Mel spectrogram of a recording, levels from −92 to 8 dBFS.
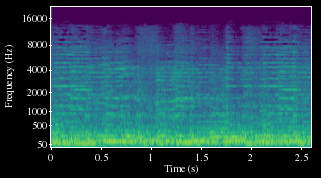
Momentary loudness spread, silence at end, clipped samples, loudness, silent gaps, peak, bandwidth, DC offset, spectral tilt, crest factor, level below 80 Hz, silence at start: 1 LU; 0 s; under 0.1%; -16 LUFS; none; -6 dBFS; 10.5 kHz; under 0.1%; -7 dB/octave; 10 dB; -26 dBFS; 0 s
